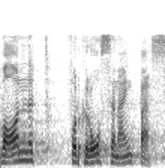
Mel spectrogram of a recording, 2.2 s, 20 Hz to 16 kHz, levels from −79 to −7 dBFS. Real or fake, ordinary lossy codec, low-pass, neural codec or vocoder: real; MP3, 48 kbps; 7.2 kHz; none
